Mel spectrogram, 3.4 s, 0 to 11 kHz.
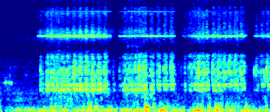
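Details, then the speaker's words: MJX Hypergo 14304 VW Polo RC car, brushless ESC, trying to climb an obstacle slowly: shrill, ringing high-pitched bursts as the motor strains and stalls under load; owner suspects cogging from the ESC/motor at low speed. "Il fait un peu de bruit. On va vérifier, les gars, ce qui l'empêche de monter ou ce qui fait du bruit. Je pense que c'est comme du calage."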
